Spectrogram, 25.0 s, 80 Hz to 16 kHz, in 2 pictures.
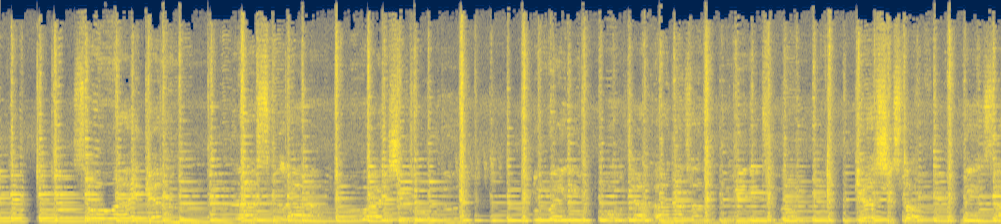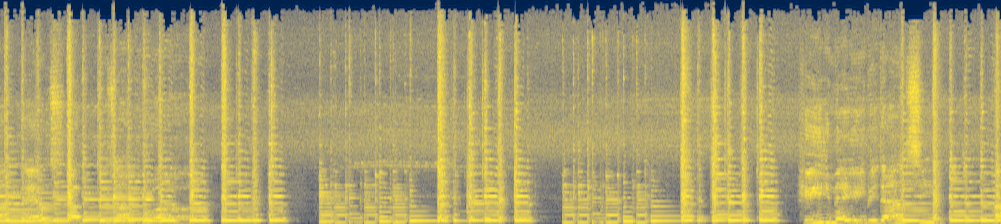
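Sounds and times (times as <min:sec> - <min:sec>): ukulele strumming: 0:00.0 - 0:25.0.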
